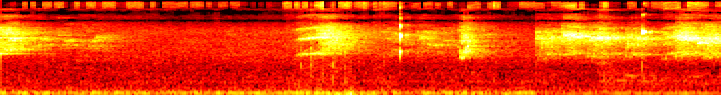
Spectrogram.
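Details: Colony of lovebirds chirping to encourage quiet lovebirds to sing; soft high twittering builds into brief shrill bursts, with single sharp squeaks standing out over a low hum.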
